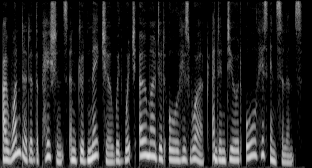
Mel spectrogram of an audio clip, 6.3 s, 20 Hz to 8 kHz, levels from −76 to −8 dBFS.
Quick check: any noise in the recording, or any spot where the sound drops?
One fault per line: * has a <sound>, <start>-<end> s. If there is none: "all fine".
all fine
